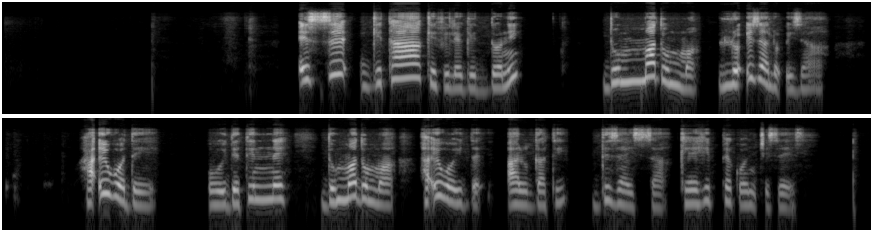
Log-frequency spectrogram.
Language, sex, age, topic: Gamo, female, 25-35, government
